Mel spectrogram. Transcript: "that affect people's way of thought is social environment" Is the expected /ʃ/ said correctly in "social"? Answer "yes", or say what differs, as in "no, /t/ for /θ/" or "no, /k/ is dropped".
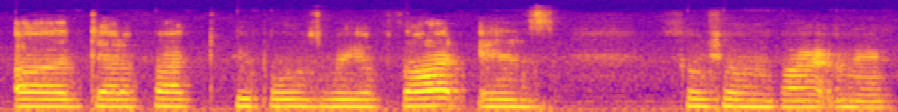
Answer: yes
